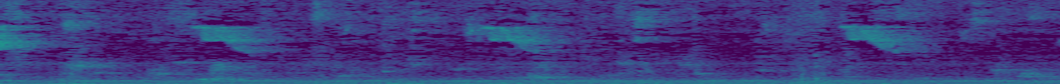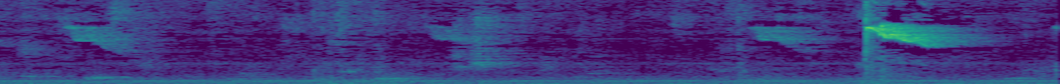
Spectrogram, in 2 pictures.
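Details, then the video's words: Series of quiet, very high, thin chirps sliding downward, about one each second, from a female white-eye calling the male, ending in one much louder sharp note; faint hum throughout. "Suara pleci betina"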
